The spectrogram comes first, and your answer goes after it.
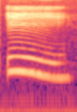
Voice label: y long, Czech

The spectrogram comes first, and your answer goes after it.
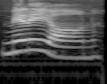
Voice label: "milion", Czech; numbers

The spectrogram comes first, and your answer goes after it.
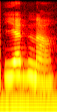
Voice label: "jedna", Czech; numbers

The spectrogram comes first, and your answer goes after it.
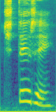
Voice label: "čtyři", Czech; numbers

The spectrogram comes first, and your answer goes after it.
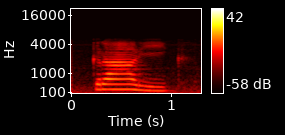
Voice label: "kralik", Czech long vowels

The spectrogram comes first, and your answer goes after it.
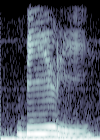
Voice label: "bily", Czech

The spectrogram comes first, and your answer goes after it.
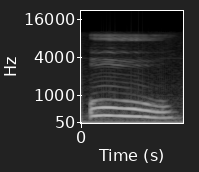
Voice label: u long, Czech

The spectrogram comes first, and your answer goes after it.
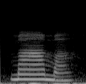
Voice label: "mama", Czech

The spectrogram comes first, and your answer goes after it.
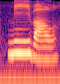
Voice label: "myval", Czech long vowels

